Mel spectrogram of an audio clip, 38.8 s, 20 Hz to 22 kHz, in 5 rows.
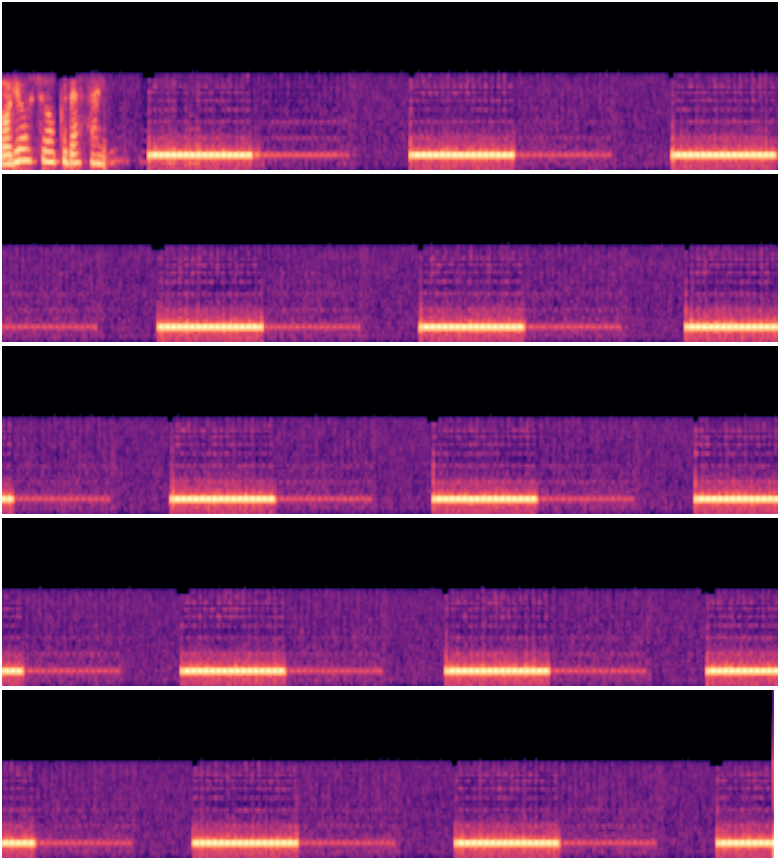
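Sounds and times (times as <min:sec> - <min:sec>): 
speech: 0:00.0 - 0:01.8
telephone ringback tone while calling: 0:01.5 - 0:02.5, 0:04.1 - 0:05.2, 0:06.7 - 0:07.8, 0:09.4 - 0:10.4, 0:12.0 - 0:13.0, 0:14.6 - 0:15.6, 0:17.2 - 0:18.3, 0:19.8 - 0:20.9, 0:22.5 - 0:23.5, 0:25.1 - 0:26.1, 0:27.7 - 0:28.8, 0:30.4 - 0:31.4, 0:33.0 - 0:34.0, 0:35.6 - 0:36.6, 0:38.2 - 0:38.7.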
